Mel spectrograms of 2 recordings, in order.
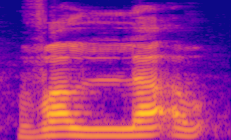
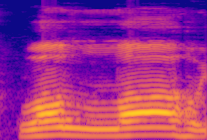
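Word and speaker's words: والله: No, wallahu. You have to keep your mouth, I mean, rounded when you say this letter wow. Okay, when you say the letter wow, your mouth will have a rounded shape.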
